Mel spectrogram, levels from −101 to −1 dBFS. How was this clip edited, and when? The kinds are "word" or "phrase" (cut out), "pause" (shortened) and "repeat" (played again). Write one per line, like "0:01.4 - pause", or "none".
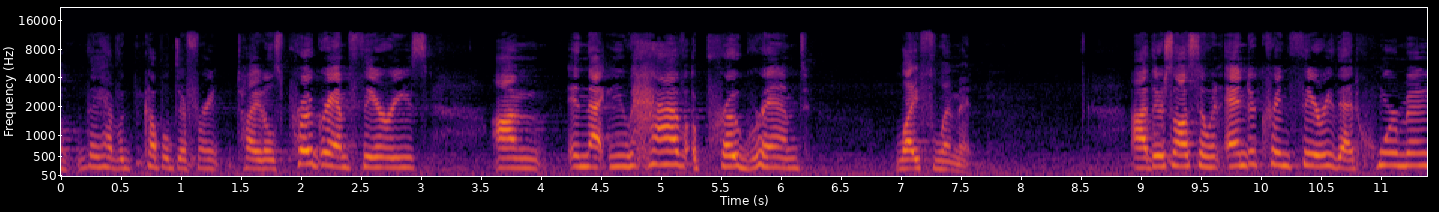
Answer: none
